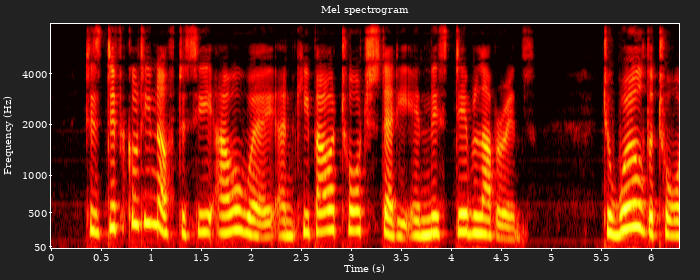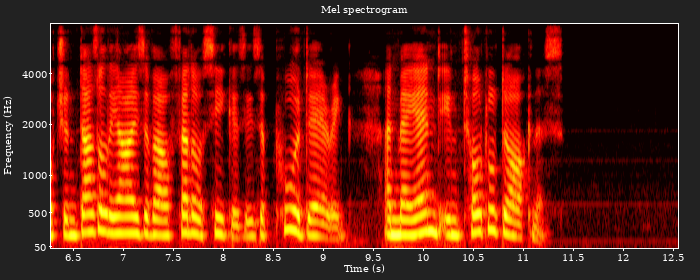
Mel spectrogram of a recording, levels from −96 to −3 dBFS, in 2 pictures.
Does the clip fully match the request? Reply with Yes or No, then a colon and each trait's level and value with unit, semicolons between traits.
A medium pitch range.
Yes: average, 3.6 semitones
